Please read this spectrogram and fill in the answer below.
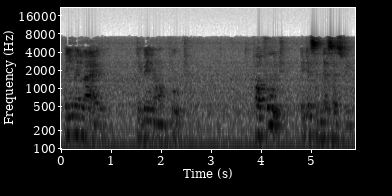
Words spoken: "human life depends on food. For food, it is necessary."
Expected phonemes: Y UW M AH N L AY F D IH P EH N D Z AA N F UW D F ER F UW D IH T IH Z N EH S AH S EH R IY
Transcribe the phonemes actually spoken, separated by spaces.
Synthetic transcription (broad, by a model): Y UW M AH N L AY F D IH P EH N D AA N F UW D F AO F UW D IH T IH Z N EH S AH S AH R IY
